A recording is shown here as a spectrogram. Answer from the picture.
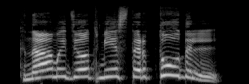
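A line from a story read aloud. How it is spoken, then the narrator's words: Shouted from below. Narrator (Russian): крикнула снизу Джо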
